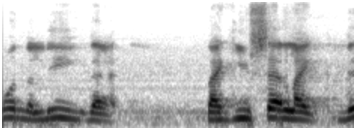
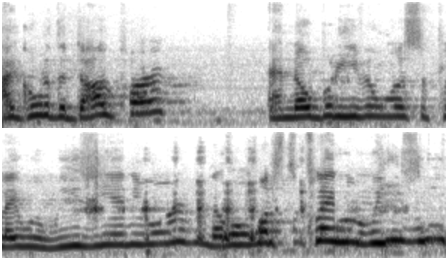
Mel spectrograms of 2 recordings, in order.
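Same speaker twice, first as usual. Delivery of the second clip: acted, high, teary voice breaking; 6 semitones higher than usual. Retelling a man's interview, the speaker imitates his voice breaking. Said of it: "His voice started like breaking".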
